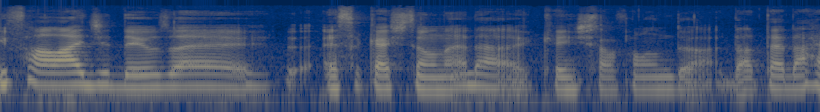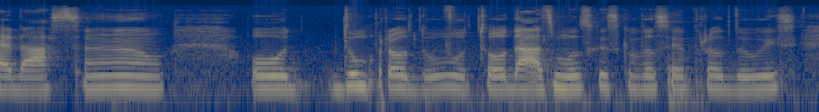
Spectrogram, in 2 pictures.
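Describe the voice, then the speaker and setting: In a normal speaking voice, a woman talks at a moderate pace with fairly even intonation and a fairly low pitch, on a very clean recording with a silent background. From Brazil, São Luís, Maranhão. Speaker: marketing agency co-founder. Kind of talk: casual chat.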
